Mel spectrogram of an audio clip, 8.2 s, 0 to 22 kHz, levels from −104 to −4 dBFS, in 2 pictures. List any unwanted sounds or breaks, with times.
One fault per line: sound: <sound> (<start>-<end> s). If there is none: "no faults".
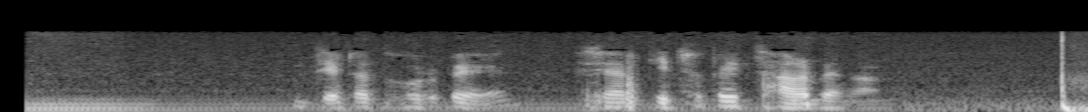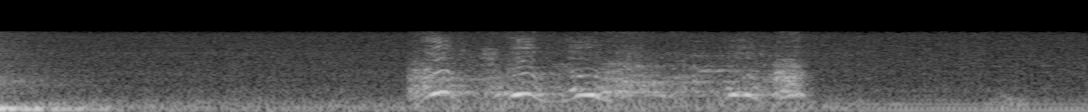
sound: thud (4.0-4.5 s)
sound: bark (5.6-7.2 s)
